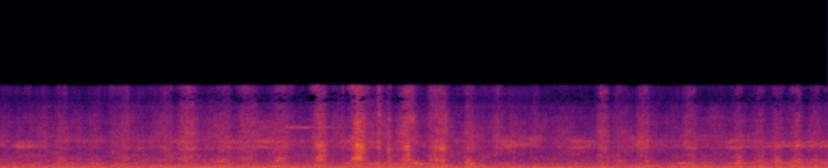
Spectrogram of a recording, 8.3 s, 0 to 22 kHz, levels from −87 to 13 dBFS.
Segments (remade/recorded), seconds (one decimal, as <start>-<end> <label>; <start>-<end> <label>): 0.0-1.7 remade; 1.7-4.1 recorded; 4.1-5.5 remade; 5.5-6.1 recorded; 6.1-6.9 remade; 6.9-8.3 recorded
